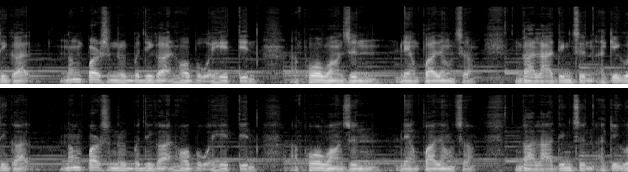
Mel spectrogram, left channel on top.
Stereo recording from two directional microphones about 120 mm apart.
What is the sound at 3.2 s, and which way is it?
Speech, 70° left (ahead or behind).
